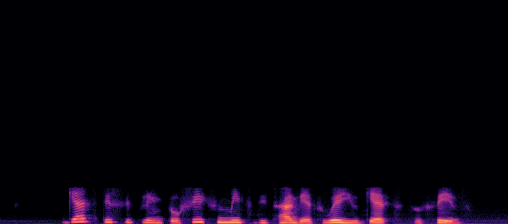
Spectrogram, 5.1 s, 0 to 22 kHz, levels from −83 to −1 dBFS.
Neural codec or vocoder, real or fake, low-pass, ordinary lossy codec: autoencoder, 48 kHz, 32 numbers a frame, DAC-VAE, trained on Japanese speech; fake; 3.6 kHz; none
